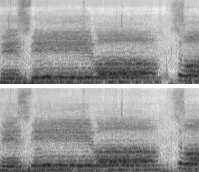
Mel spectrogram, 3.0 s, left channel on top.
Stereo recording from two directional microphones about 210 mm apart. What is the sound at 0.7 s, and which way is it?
Choir, 50° left (ahead or behind).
